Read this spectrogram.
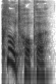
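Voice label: "clodhopper", British English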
